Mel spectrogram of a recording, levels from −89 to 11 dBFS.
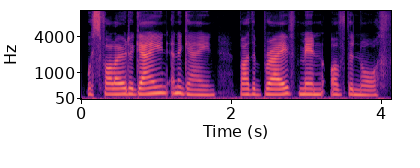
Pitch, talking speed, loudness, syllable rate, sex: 195 Hz, 190 wpm, -19 LUFS, 4.8 syllables/s, female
